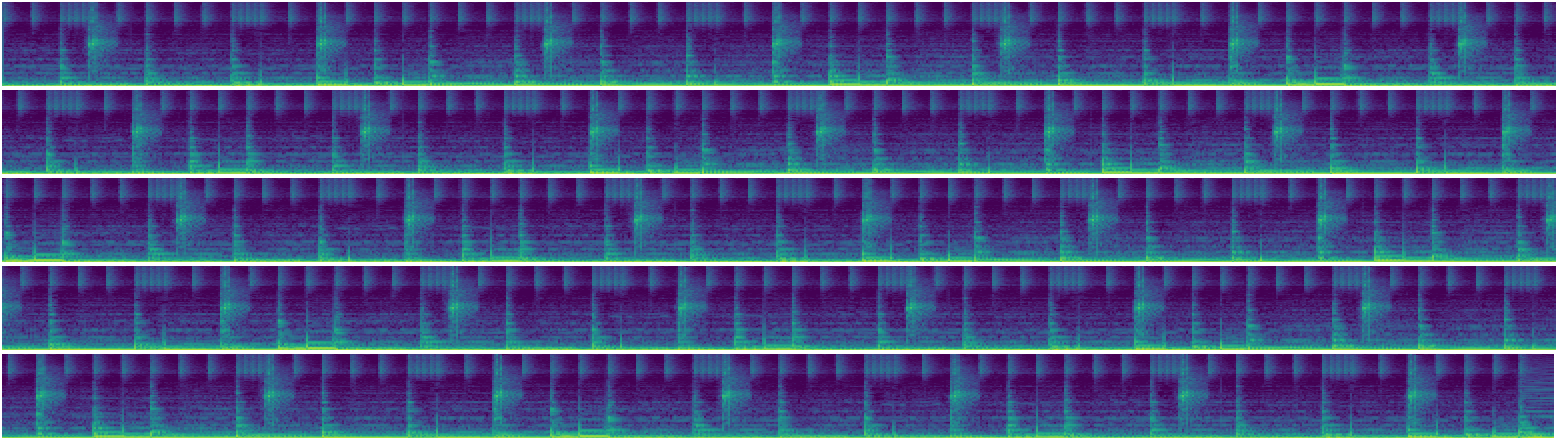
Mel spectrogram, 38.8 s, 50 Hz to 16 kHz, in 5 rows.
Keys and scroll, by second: 11.9-12.8 typing, 19.8-21.0 typing, 22.7-24.0 typing.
